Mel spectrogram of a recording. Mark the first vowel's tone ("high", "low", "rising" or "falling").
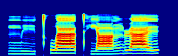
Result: low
